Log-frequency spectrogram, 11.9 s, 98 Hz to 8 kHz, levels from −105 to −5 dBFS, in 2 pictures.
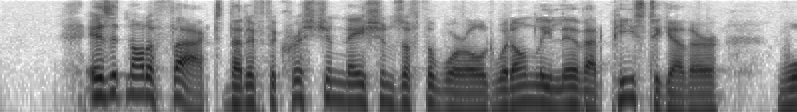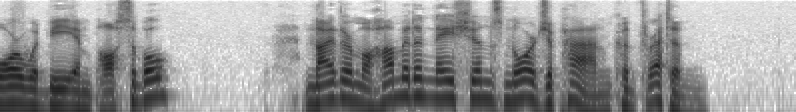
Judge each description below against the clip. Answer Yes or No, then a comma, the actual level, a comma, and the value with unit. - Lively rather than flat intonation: Yes, wide, 6.1 semitones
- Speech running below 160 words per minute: Yes, average, 150 wpm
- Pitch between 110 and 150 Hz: Yes, medium, 140 Hz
